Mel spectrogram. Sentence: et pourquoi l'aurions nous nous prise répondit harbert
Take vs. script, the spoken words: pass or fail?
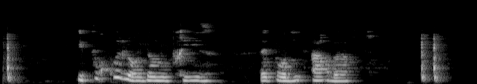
fail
